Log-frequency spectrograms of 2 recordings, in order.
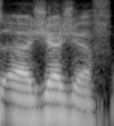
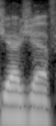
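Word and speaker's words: Rzeszów: So here's Jezef. I know it doesn't sound like it's it's pronounced like that, but that is how it's pronounced.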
